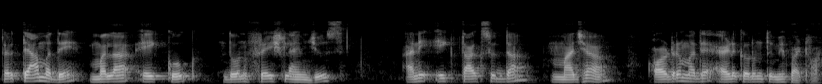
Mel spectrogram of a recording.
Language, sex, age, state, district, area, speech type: Marathi, male, 18-30, Maharashtra, Thane, urban, spontaneous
